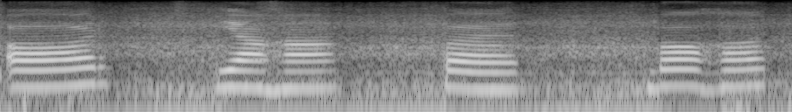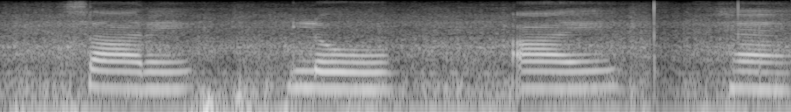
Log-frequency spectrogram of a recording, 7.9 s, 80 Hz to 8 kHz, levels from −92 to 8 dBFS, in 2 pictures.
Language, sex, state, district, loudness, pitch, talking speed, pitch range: Hindi, female, Chandigarh, Chandigarh, -15 LUFS, 215 Hz, 60 wpm, 210-225 Hz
